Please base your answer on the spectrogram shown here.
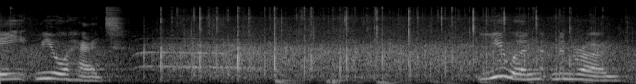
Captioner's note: audience applauding and cheering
